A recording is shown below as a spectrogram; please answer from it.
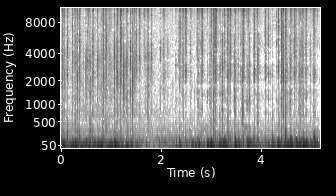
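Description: Two small, white, solid styrofoam balls of the same kind, one held in each hand, are fast-tapped and lightly scratched with long nails. The result is a rapid, uneven patter of soft low thuds with crisp, bright clicking scratches on top. The tapping dips quieter for a moment midway before picking back up.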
